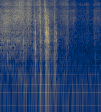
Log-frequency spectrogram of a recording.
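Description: A paper page of a picture book being turned by hand: a rustling swish lasting about a second, with a few crisp crackles near its end.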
